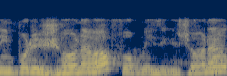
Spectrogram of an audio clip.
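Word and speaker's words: genre: জনার তো আমরা জানি ধরন, বা উচ্চারণটা কিভাবে করেছি খেয়াল করো তো, উচ্চারণটা করে জনা, জনা, খেয়াল করো জনা, এখানে টোটালি রটা অনুচ্চারিত জনা। ঠিক আছে, অনেকে জ্যানার বলে, ভুল বলে আর কি।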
